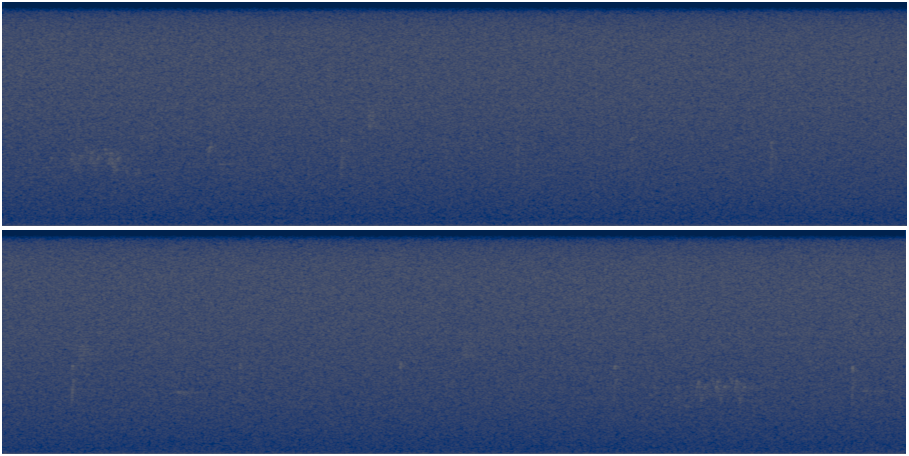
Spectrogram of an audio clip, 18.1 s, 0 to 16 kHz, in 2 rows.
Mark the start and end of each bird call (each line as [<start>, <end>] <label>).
[0.00, 2.50] Yellow-rumped Warbler (Setophaga coronata)
[14.80, 17.40] Yellow-rumped Warbler (Setophaga coronata)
